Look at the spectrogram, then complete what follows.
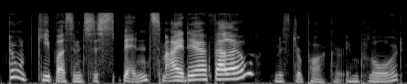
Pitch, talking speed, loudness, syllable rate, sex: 175 Hz, 160 wpm, -18 LUFS, 4.7 syllables/s, female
